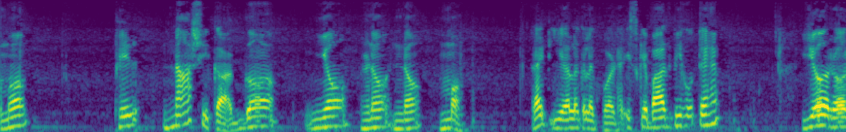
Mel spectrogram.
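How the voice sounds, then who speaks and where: A man's voice: on the high side, dry recording. A man teaching Sanskrit pronunciation in a casual video lesson, talking straight to viewers and sounding out letters one by one. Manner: chatty, addresses viewers directly, sounds out letters slowly.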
